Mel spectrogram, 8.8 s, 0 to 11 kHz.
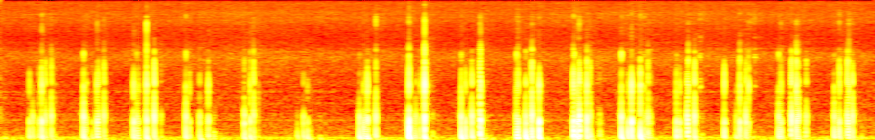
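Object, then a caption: Rubber phone case. Fast tapping on a rubber iPhone case produces dull, low thuds centered around 90 Hz. The taps come in quick, uneven clusters with no ring after each one, and the overall sound is muffled and soft.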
